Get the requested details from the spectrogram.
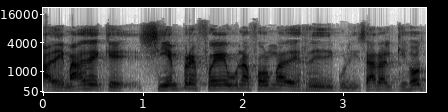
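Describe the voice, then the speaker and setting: Pitch varies in an ordinary way while the talking keeps a moderate pace. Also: man. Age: 60s. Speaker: veterinarian and donkey expert. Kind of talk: interview chat. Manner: hesitant with fillers.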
